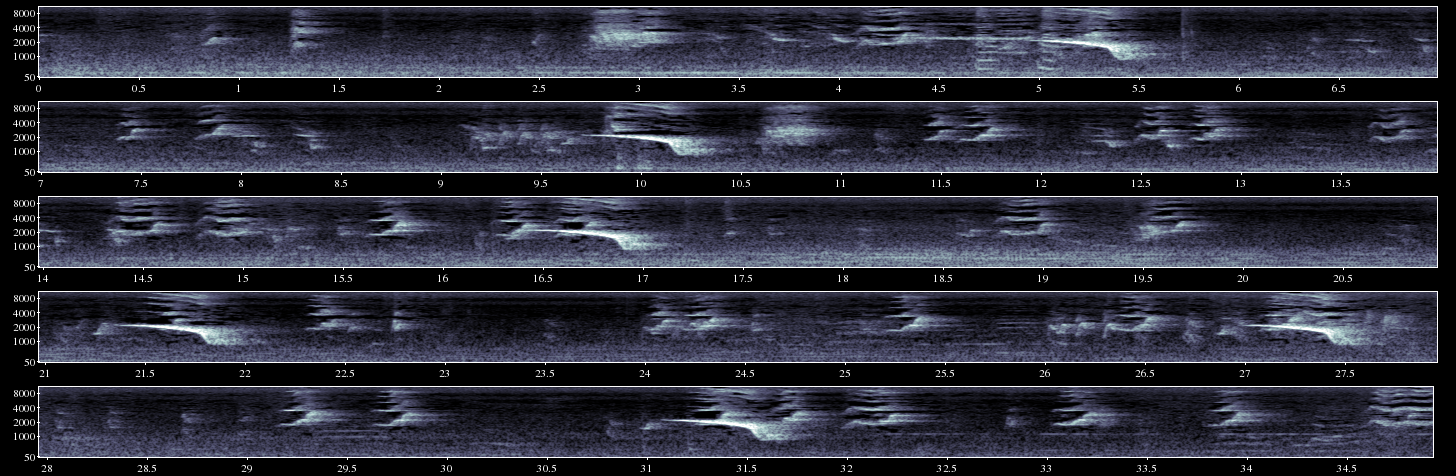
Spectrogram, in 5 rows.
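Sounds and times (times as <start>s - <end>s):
high bird chirps: 2.6s - 5.6s, 9.1s - 17.2s, 24.0s - 28.1s, 30.8s - 34.9s.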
